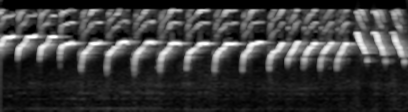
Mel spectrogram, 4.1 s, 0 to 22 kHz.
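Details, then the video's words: Singing canary following its moulting period: a rapid train of descending slurred notes, around five per second, ending in a quicker, higher chattering roll. "Canary Trying To Unlock His Full Singing Potential Part 2 - Canary Singing Video"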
